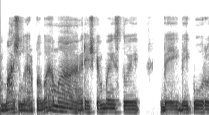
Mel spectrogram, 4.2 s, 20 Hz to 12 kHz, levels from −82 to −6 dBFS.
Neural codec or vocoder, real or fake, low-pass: none; real; 7.2 kHz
